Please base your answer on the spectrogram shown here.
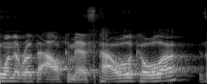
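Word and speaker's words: Paulo Coelho: apologize he's the one that wrote The Alchemist Powell Accola is how you pronounce that Colo but he wrote a book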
